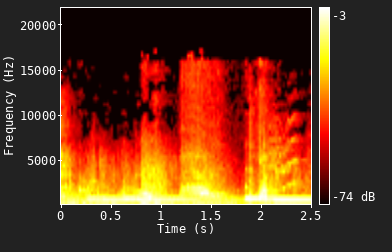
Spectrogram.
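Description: A doorbell rings with a steady, sustained electric tone that holds for a couple of seconds, while a few soft thumps and muffled bumps sound.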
